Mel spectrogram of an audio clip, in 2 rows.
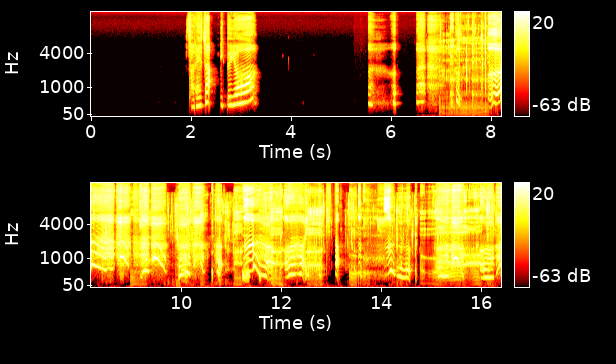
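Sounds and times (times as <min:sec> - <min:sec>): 
speech: 0:02.0 - 0:03.4, 0:05.5 - 0:16.4
gasps for breath: 0:06.5 - 0:16.4
person burping: 0:06.8 - 0:16.4.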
